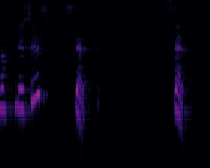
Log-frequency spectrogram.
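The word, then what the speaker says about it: sept: pronunciation of this is set set you will not pronounce p here this is set next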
